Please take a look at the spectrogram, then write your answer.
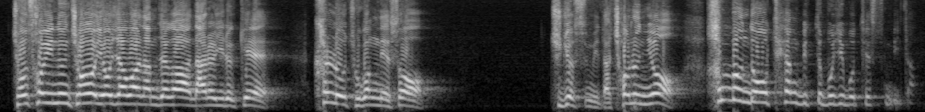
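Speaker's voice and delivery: acted plea building from hushed to high and loud; aborted baby crying out. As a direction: cry out a wronged child's accusation to God, rising in pitch. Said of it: "나타나서 이렇게 외칠 겁니다". (원통함을 하나님께 점점 높여 외치는 태아 연기)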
